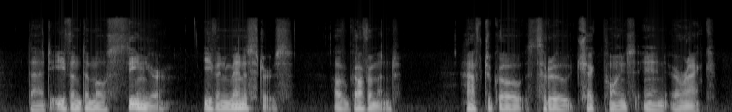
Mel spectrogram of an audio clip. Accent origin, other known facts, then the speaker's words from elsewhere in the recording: Ireland; also born or lived in Northern Ireland; Well, I lived in Northern Ireland and I'm Irish and learned not to take sides.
